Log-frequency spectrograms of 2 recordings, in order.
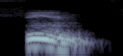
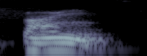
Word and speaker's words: since: very good the word before confirmed is since not science sings okay and one thing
